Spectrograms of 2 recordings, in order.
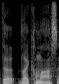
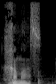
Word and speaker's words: Hamas: So Roger, you know, when you have these outfits like Hamas and blah, blah, blah, and Roger goes, it's Hamas. – Oh, what he said? – Yeah. He corrected him on its pronunciation of how ironic I messed up pronunciation.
